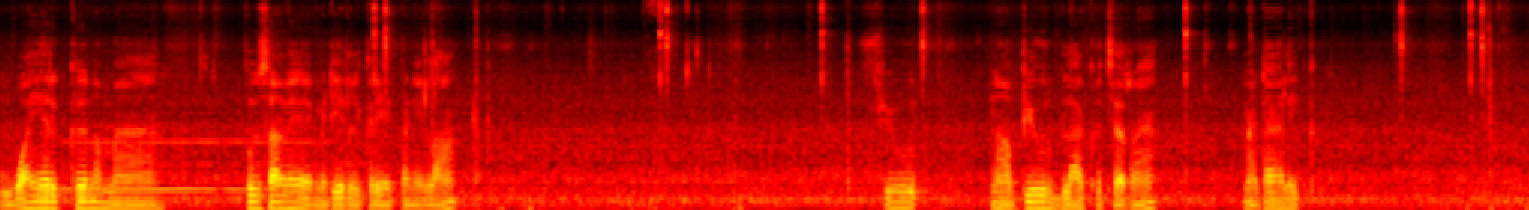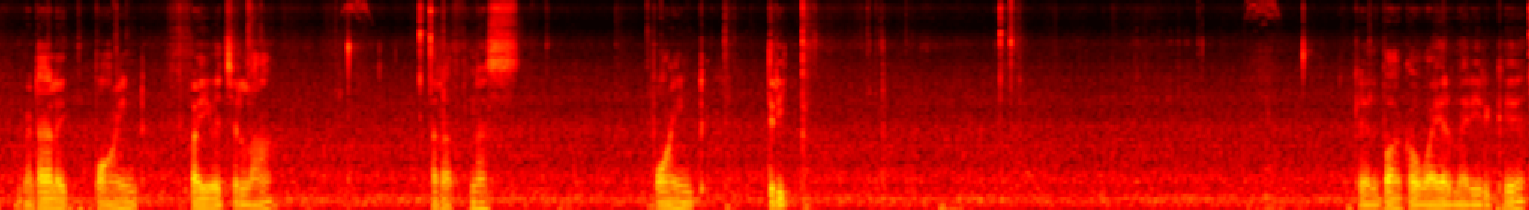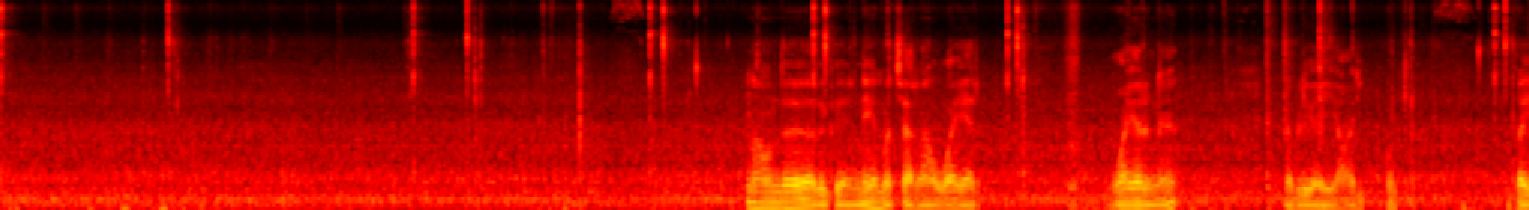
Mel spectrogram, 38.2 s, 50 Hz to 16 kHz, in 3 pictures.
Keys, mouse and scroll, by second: 2.9-6.4 drag, 9.8-19.0 drag, 21.7-24.3 scroll up 6, 24.3-25.0 scroll up 1, 25.0 scroll up 1, 25.2-26.7 drag, 26.7-28.1 scroll down 4, 28.1-28.6 scroll down 1, 28.6 click, 29.2-30.3 scroll down 3, 30.3 scroll down 1, 30.6 click, 32.0 click, 36.1-37.6 drag.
